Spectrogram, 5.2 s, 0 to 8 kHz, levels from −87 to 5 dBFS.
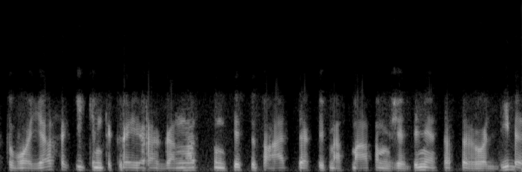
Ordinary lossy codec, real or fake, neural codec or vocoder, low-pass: MP3, 64 kbps; real; none; 7.2 kHz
